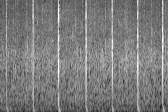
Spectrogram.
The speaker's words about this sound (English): If you believe it, let's give the Lord a hand clap of praise this morning.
